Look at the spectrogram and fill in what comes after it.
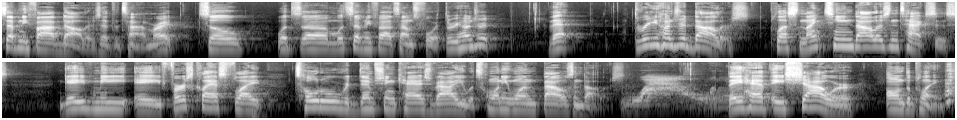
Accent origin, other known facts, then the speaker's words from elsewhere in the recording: Prince George's County, Maryland, United States; moved away as an adult; also born or lived in North Carolina; I'm a guy from PG County, right outside of DC in Maryland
